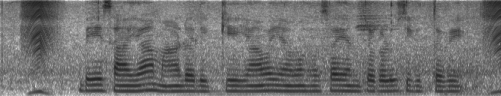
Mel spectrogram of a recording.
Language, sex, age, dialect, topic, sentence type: Kannada, female, 18-24, Coastal/Dakshin, agriculture, question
